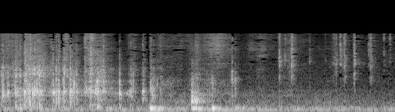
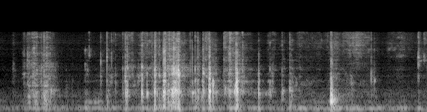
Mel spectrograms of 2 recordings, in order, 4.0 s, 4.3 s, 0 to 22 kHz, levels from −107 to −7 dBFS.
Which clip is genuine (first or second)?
first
